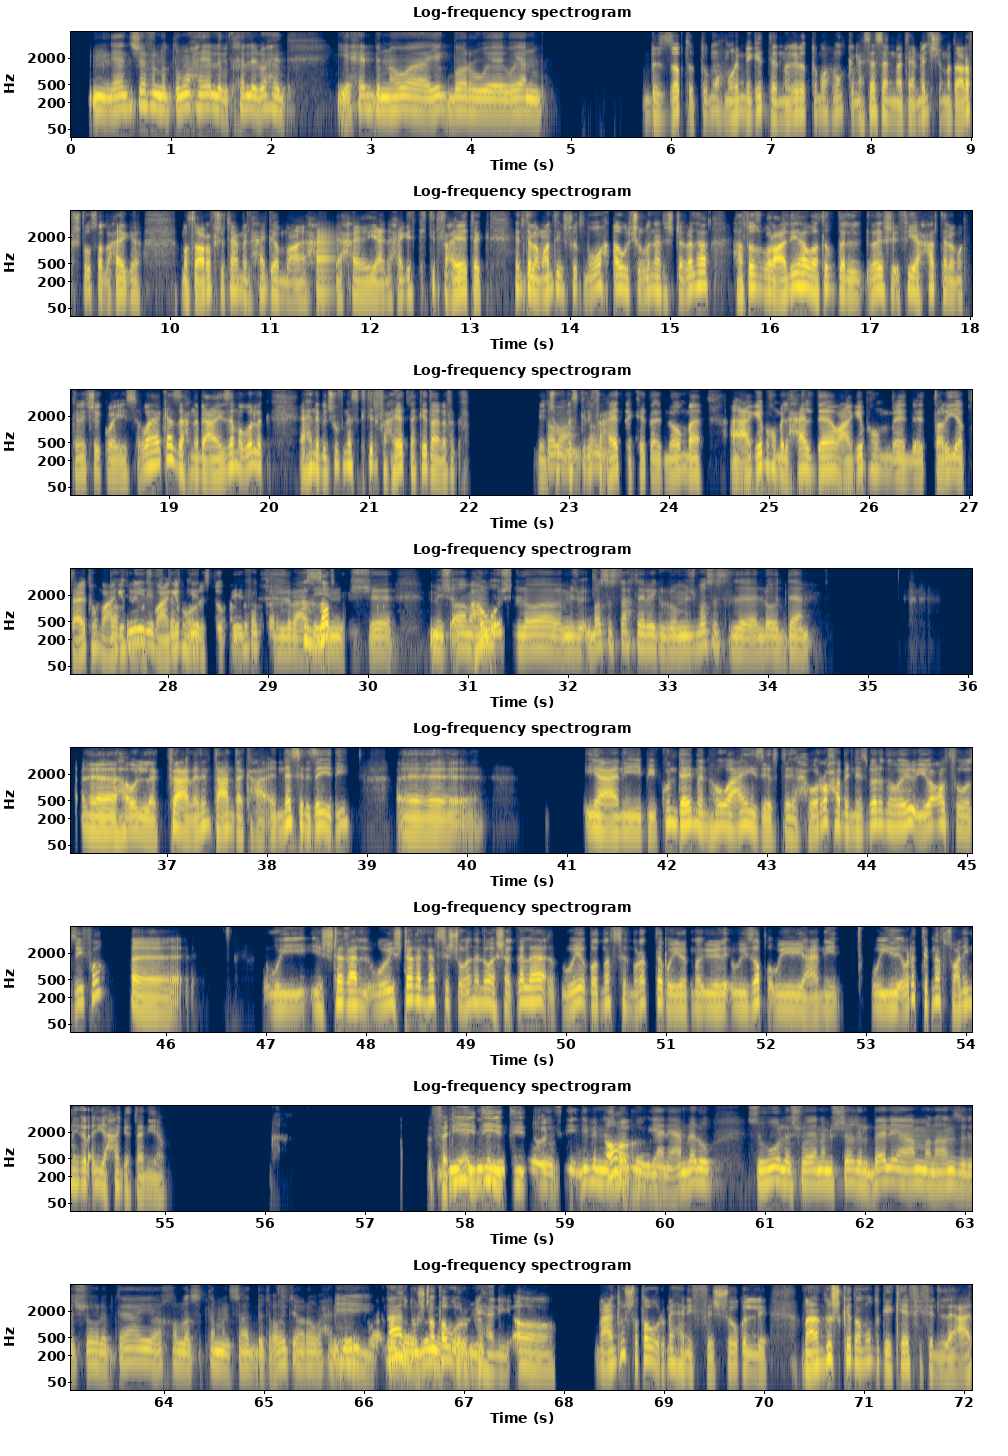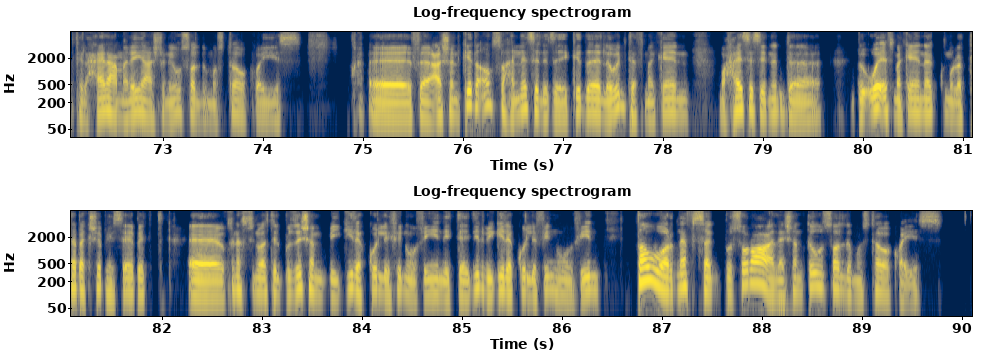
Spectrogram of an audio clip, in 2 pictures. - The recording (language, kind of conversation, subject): Arabic, podcast, إيه اللي خلاك تختار النمو بدل الراحة؟
- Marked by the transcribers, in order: other background noise; unintelligible speech; tapping; tsk; unintelligible speech; in English: "الposition"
